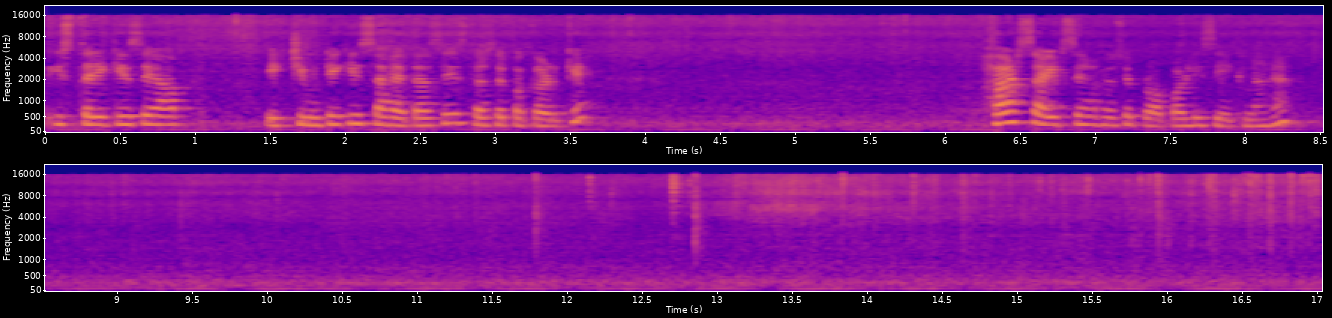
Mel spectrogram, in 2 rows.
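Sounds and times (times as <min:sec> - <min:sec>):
oil sizzling in a pan: 0:00.0 - 0:17.0.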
